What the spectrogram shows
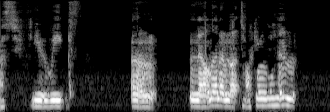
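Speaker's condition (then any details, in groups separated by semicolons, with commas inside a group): Cerebral palsy; housebound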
